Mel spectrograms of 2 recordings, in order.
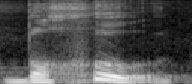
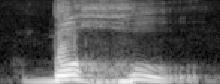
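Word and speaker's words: בֹהוּ: estaba sin orden y vacía esta palabra es bohu bohu así se pronuncia no le estoy diciendo que así se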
